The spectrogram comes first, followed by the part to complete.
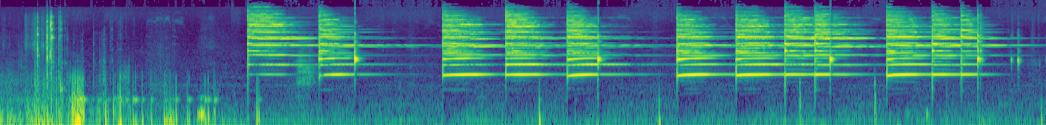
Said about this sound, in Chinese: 好，我们要不要听一下？ 听那个叫锣是吗？ 对 叫锣。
